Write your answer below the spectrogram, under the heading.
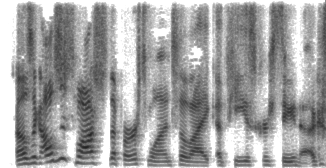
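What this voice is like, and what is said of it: Rough, congested voice. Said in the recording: “I have a cold, so my voice is all jacked up.”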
